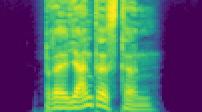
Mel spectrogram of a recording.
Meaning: 1. superlative degree of brillant 2. inflection of brillant: strong genitive masculine/neuter singular superlative degree
- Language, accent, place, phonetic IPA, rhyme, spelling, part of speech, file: German, Germany, Berlin, [bʁɪlˈjantəstn̩], -antəstn̩, brillantesten, adjective, De-brillantesten.ogg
